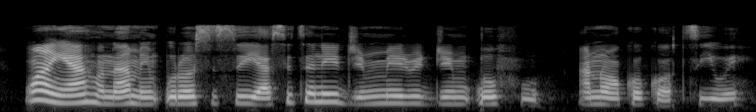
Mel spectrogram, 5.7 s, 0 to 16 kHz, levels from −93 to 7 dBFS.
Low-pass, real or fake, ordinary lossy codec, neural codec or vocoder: 7.2 kHz; real; none; none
